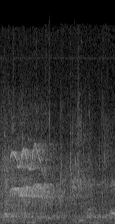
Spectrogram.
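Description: A high-pitched, wavering whistle-like tone lasting about a second near the start, over a steady low hum and faint voices in an indoor arena.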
